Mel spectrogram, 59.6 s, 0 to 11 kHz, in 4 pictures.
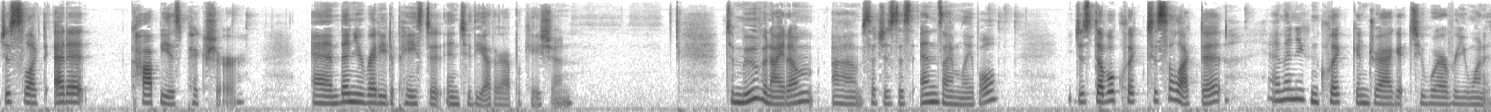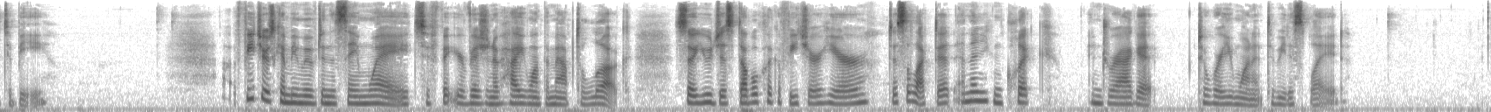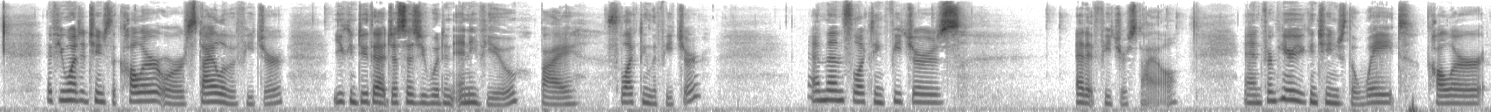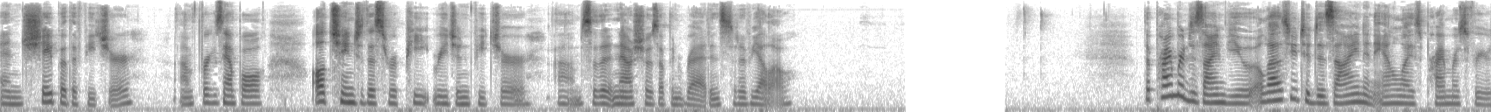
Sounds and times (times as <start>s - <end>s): Speech: 0.0s - 2.5s, 3.1s - 5.8s, 7.3s - 10.1s, 10.7s - 15.5s, 17.2s - 28.4s, 30.3s - 36.9s, 37.9s - 39.6s, 40.6s - 41.6s, 42.2s - 52.7s, 56.2s - 59.6s.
